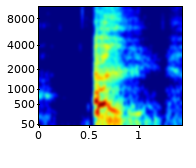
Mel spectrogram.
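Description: A single short burp, close and fairly loud, with a rough voiced tone that drops in pitch before trailing off into quiet. No one talks.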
